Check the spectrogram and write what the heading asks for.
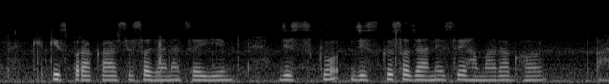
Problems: none marked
